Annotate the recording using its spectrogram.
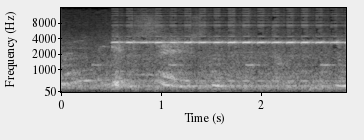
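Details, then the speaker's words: Dräger Savina 300 ventilator alarm during its pre-use self-test, while it is being set up for an intubated patient: a continuous high electronic tone with rapid pulsing over faint speech. "nos va a mostrar el sonido de la alarma y la vamos a silenciar"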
